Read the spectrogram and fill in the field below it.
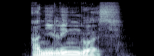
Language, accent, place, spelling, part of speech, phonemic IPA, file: German, Germany, Berlin, Anilingus, noun, /aniˈlɪŋɡʊs/, De-Anilingus.ogg
- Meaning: anilingus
